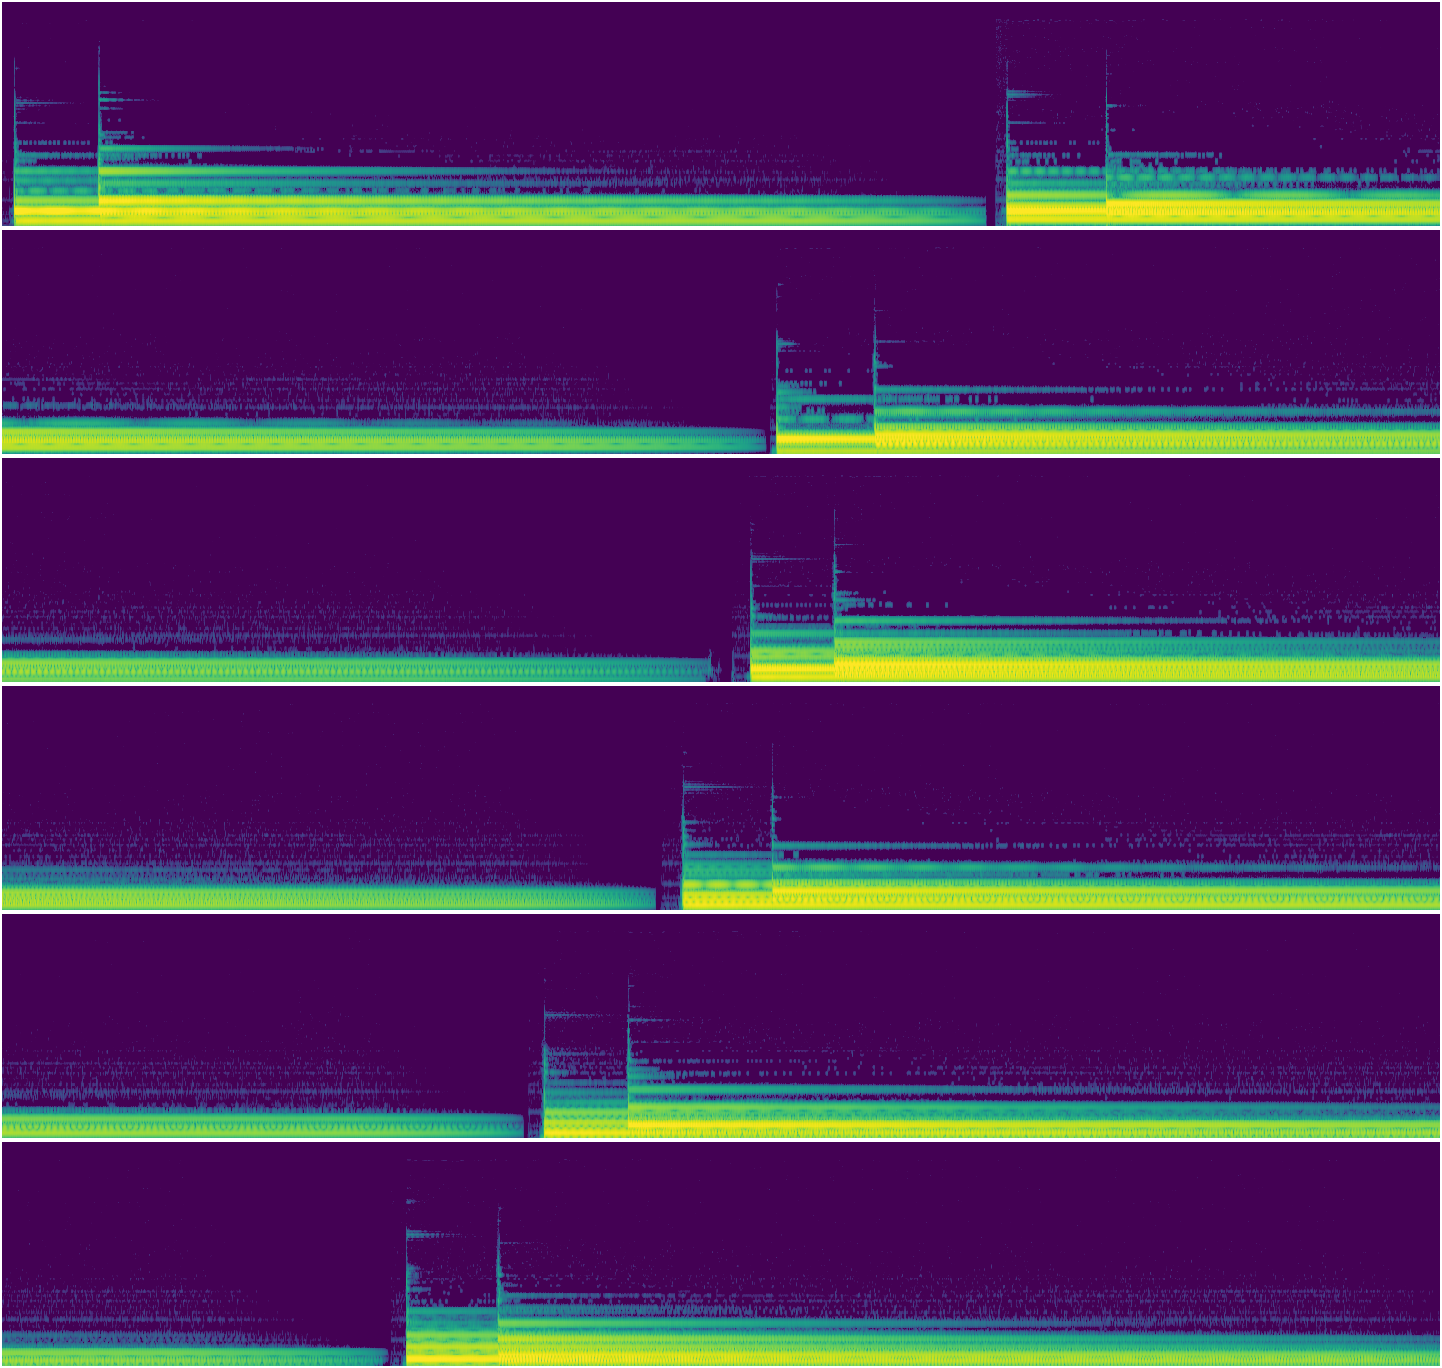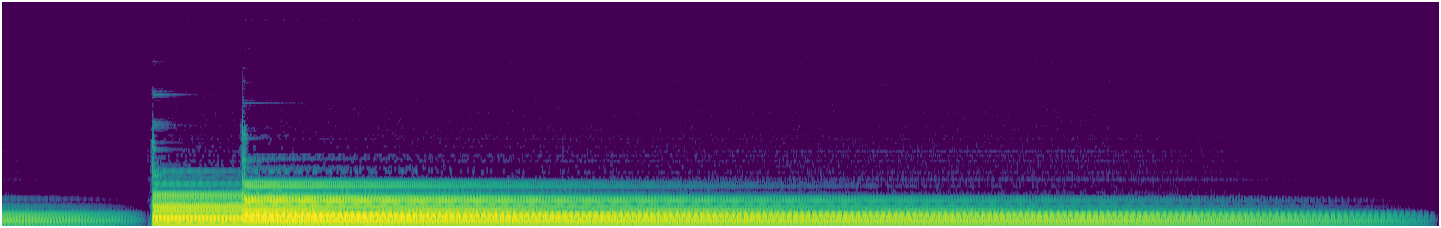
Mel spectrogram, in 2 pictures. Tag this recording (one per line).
keyboard
piano
rhodes
tine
